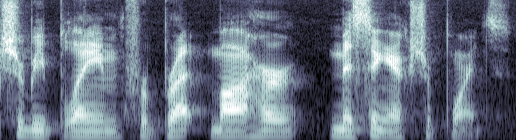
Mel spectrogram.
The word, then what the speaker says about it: Maher: No, it's not pronounced Maher. It's pronounced Maher. – Right. Like, I'm going to martyr you after the show.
